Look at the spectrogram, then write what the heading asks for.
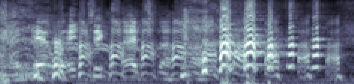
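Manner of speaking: high laughing voice. Real, not acted. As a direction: squeal it through laughter.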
